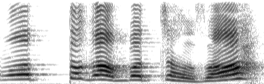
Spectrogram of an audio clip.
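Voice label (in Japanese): "mottoganbattyauzo", Japanese boy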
